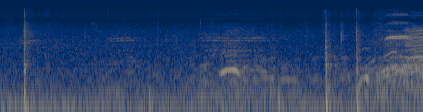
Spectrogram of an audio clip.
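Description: A volleyball struck hard by hand on a serve about a quarter second in, then two more sharp hits of the ball close together near the end as the rally is played, over low crowd chatter.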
